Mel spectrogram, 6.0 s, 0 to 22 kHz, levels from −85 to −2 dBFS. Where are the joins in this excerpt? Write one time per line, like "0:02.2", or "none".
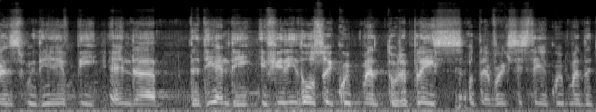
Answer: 0:01.0
0:02.6
0:04.5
